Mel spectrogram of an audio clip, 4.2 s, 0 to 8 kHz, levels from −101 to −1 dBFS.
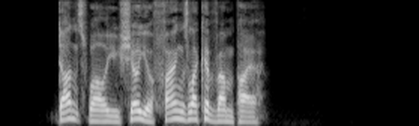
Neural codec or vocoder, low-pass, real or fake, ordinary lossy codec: codec, 16 kHz, 4 kbps, X-Codec, WavLM features, trained on Multilingual LibriSpeech; none; fake; none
